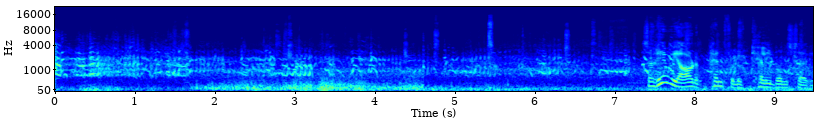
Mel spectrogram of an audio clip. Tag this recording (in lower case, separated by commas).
turkey gobbling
